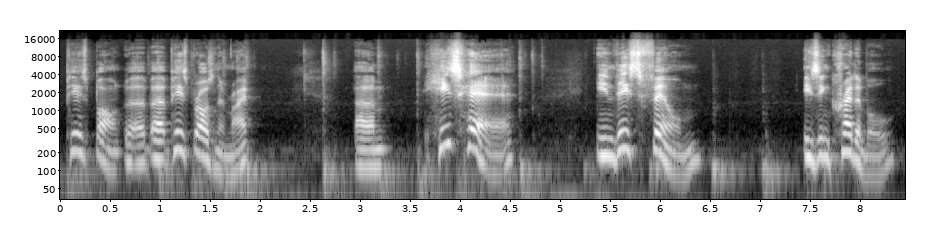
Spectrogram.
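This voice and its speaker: A male host of a live late-night show, talking casually and animatedly. His voice sits somewhat high and moves a great deal between high and low. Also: takes it slowly, pauses often. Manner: animated, chatty, self-mocking. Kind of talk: casual live-stream radio chat.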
